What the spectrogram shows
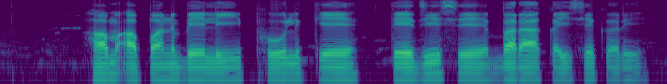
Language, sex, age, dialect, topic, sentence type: Magahi, male, 18-24, Western, agriculture, question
